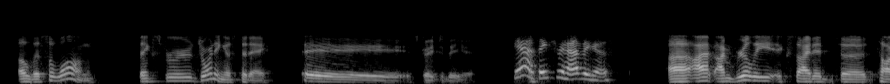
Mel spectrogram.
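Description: Speech coded through the iLBC codec: cut off above 4 kHz with a plainly rough, synthetic edge, unlike wideband codecs, which fits iLBC's 15.2 kbps mode. Lost iLBC frames from 7.04 to 7.10 s, about 40 ms (fitting two 20 ms frames), fill with a buzzy held vowel, and the voice recovers immediately rather than smearing afterwards.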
